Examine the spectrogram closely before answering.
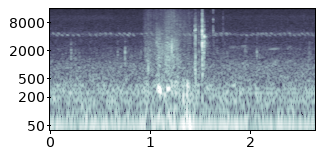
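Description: A flashlight clicks on.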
